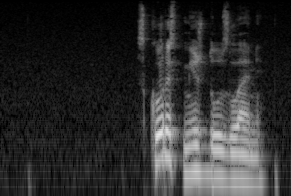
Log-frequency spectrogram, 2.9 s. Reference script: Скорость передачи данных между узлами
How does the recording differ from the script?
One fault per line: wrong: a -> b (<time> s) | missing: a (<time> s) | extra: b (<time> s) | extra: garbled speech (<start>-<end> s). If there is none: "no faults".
missing: передачи данных (1.8 s)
